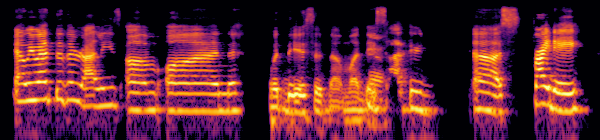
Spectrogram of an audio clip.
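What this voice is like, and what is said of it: Strained, worn-out voice. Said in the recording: “my voice is this bad right now”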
